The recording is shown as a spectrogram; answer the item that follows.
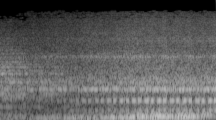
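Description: Electronic sound effect closing a DJ mix: a wash of noise with a few held tones, swelling toward the end and then beginning to fade.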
